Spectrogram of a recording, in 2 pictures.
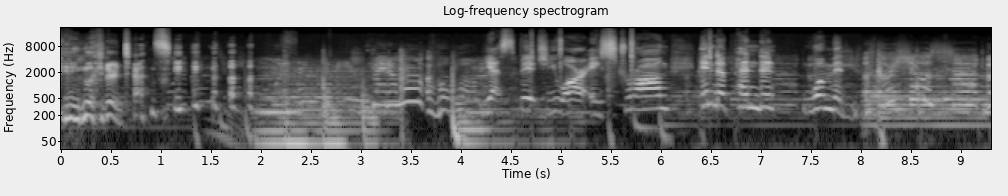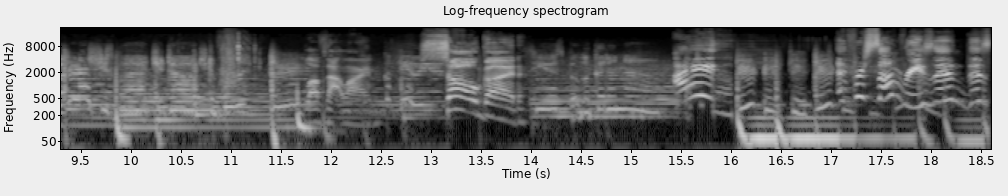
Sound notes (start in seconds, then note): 0.0 laughs; 11.0 makes whooshing noise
